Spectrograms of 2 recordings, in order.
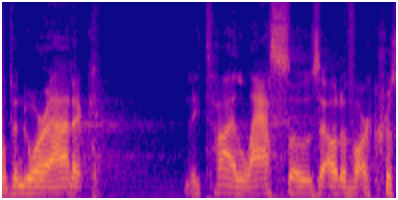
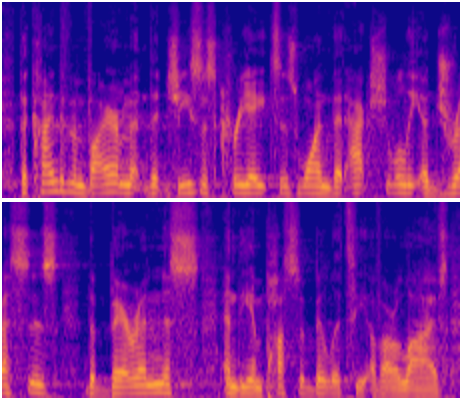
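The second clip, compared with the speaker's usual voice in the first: ordinary delivery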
